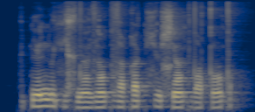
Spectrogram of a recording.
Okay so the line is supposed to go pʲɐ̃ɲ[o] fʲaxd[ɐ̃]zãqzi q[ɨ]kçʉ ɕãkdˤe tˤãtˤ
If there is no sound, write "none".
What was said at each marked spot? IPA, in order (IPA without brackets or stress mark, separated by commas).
u, ã, ɨ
